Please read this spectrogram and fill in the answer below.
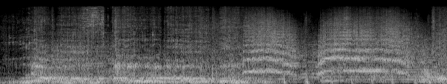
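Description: Cartoon animal roars: a loud, low roar that starts suddenly, then two calls with bending pitch in the second half.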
